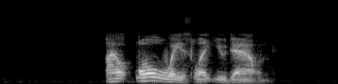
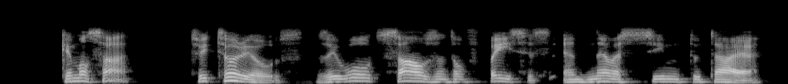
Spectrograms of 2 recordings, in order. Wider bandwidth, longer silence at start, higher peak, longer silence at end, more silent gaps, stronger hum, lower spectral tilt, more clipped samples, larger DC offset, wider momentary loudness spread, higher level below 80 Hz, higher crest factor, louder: second, 4.5 kHz vs 5.8 kHz; first, 1.05 s vs 0.6 s; about the same, -4 dBFS vs -2 dBFS; first, 0.75 s vs 0.25 s; second, none vs 1.74-1.90 s; neither; second, -8 dB/octave vs -9.5 dB/octave; neither; neither; about the same, 10 LU vs 11 LU; second, -68 dBFS vs -58 dBFS; about the same, 16 dB vs 18 dB; about the same, -19 LUFS vs -20 LUFS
